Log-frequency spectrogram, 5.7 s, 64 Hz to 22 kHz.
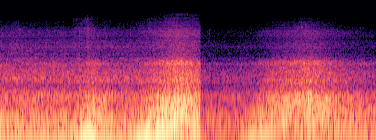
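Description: A Toyota 3FE engine drives a vehicle, its low engine tone climbing twice as it pulls under load. A brief drop follows, then a steady cruise. It sounds close and fairly loud, with no talking.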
